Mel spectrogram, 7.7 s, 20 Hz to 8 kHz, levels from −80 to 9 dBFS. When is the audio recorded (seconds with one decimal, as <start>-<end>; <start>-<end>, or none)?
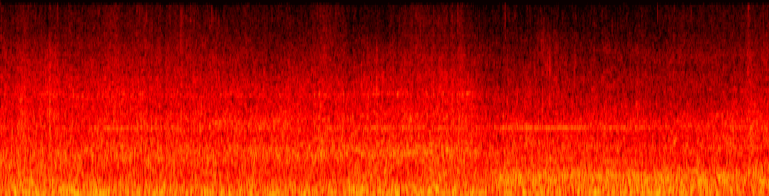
4.3-5.8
